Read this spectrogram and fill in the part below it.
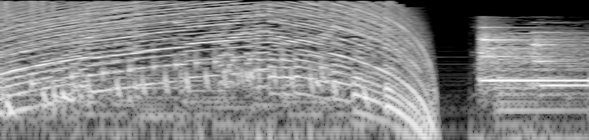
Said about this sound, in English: The doorbell rings as the weary traveler arrives first.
